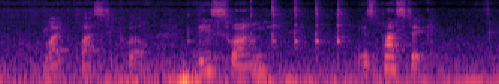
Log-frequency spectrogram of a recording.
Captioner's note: fingernails ding on plastic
